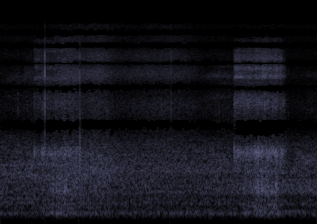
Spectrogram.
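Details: Light snoring from a sleeping person: soft, hissy breathing noise rising into one longer rasping breath near the end over steady room hiss.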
